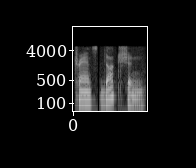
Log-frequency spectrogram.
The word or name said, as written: transduction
